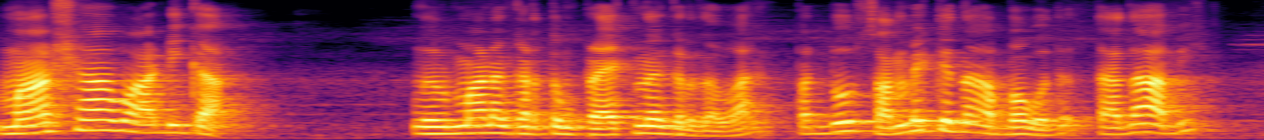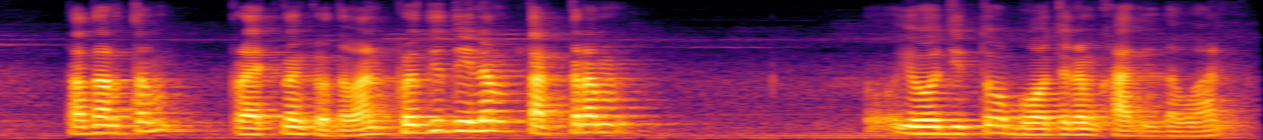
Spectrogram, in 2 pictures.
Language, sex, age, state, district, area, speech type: Sanskrit, male, 45-60, Kerala, Thrissur, urban, spontaneous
